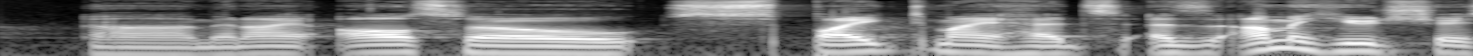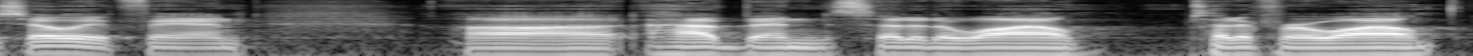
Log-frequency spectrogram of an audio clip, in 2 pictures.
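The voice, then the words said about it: Hoarse, strained voice. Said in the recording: “my voice is now shot”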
